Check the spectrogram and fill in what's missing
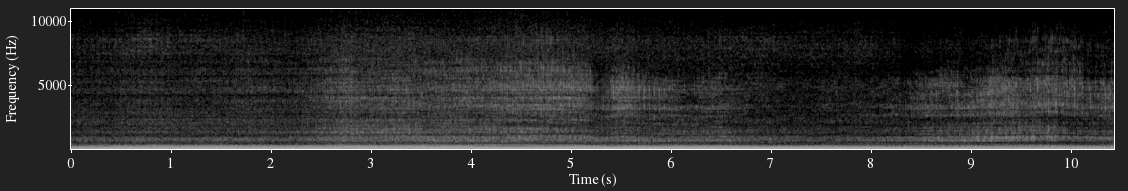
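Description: A dump truck runs a rough, bumpy track, its heavy engine droning loud and close with a steady hum and small shifts in pitch as it revs.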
